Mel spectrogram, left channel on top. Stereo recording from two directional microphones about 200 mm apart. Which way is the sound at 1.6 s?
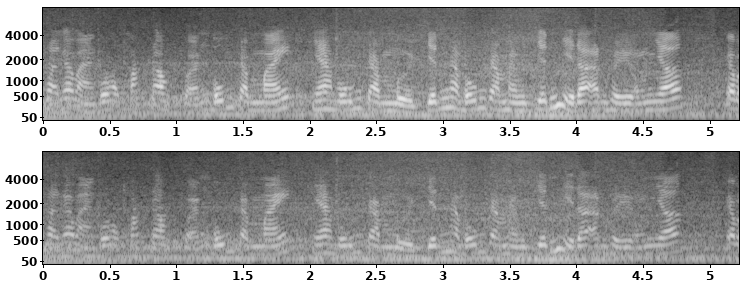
45° left (ahead or behind).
